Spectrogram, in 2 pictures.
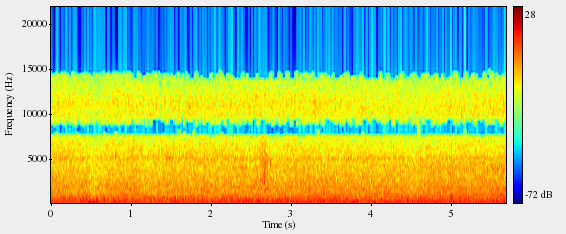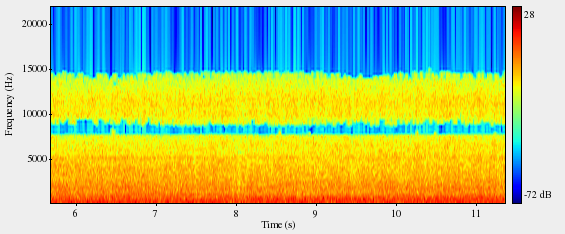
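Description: A stream rushes and gurgles over rocks nearby.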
